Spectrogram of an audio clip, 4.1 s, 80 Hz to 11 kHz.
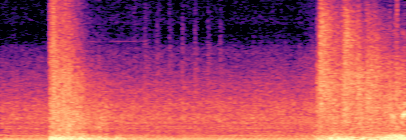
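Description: Tank cannon fire aimed at a moving T-72 in the Armored Brigade war game, two heavy booming shots about three seconds apart, each followed by a rumbling decay, with no talk.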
